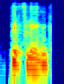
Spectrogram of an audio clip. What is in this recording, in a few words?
"piffling", Indian; Dictionary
